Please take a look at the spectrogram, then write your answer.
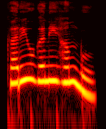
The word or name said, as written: ಹಂಬೆ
